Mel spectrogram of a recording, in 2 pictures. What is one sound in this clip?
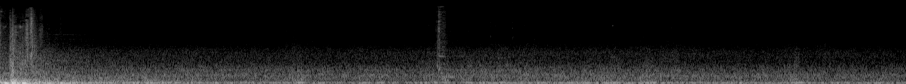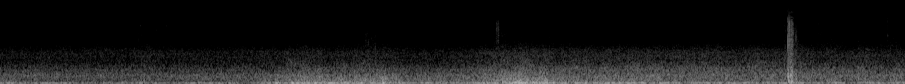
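Heavy footsteps thud on a metal floor.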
